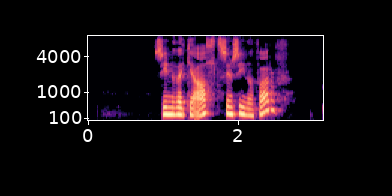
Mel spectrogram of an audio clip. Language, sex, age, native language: Icelandic, female, 50-59, Icelandic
